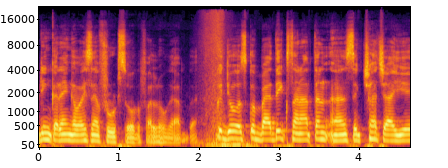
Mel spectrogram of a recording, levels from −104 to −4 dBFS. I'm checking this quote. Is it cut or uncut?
cut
